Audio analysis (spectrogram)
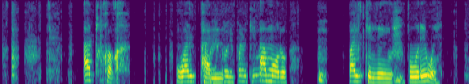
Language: Jaqaru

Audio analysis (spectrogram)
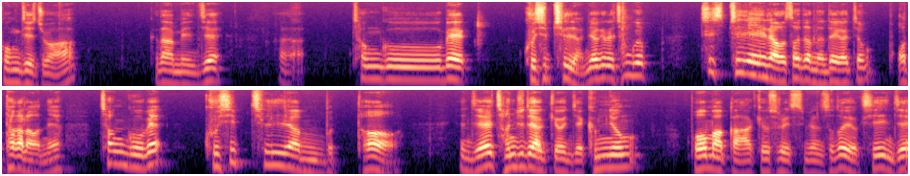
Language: Korean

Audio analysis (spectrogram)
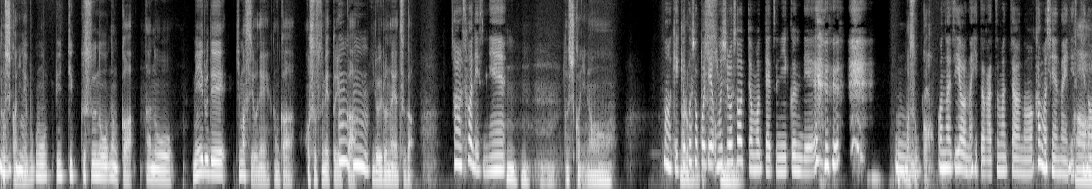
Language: Japanese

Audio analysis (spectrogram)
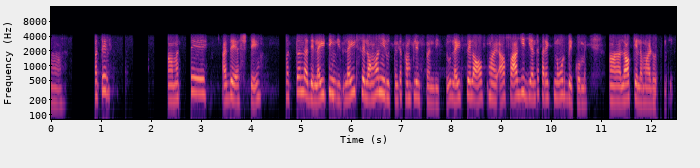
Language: Kannada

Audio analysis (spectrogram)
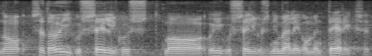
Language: Estonian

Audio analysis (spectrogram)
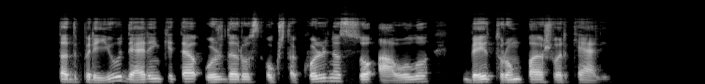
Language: Lithuanian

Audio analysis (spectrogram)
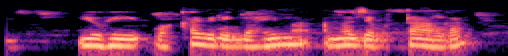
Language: Kinyarwanda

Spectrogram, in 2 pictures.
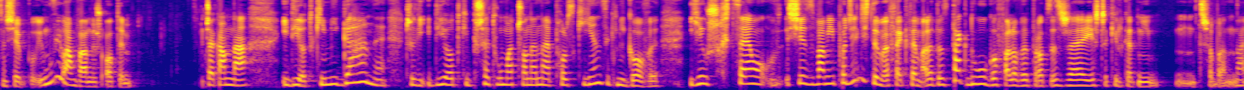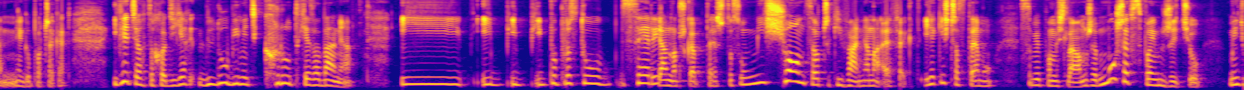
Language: Polish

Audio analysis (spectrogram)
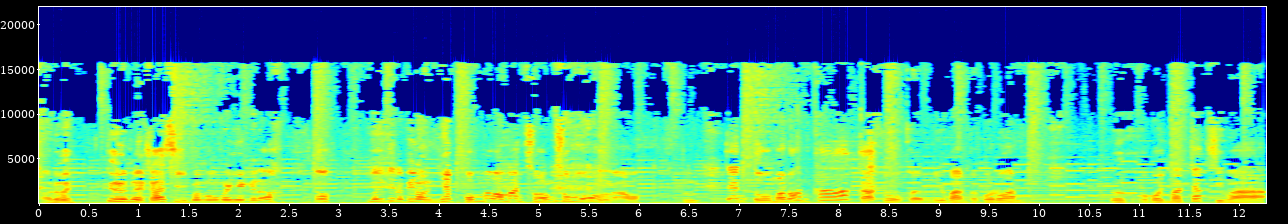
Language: Thai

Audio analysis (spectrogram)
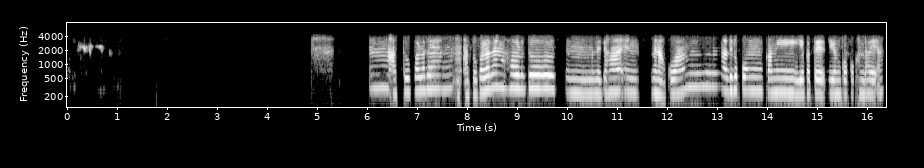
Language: Santali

